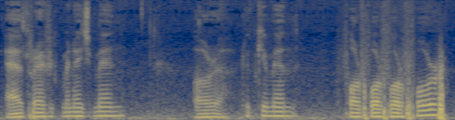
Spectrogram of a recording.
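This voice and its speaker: A man reads technical study notes aloud, slowly and haltingly, breaking off and restarting words. His voice sits fairly low. A clear hiss of noise runs under the recording. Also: mellow. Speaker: aviation instructor. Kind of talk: reading study material aloud.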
